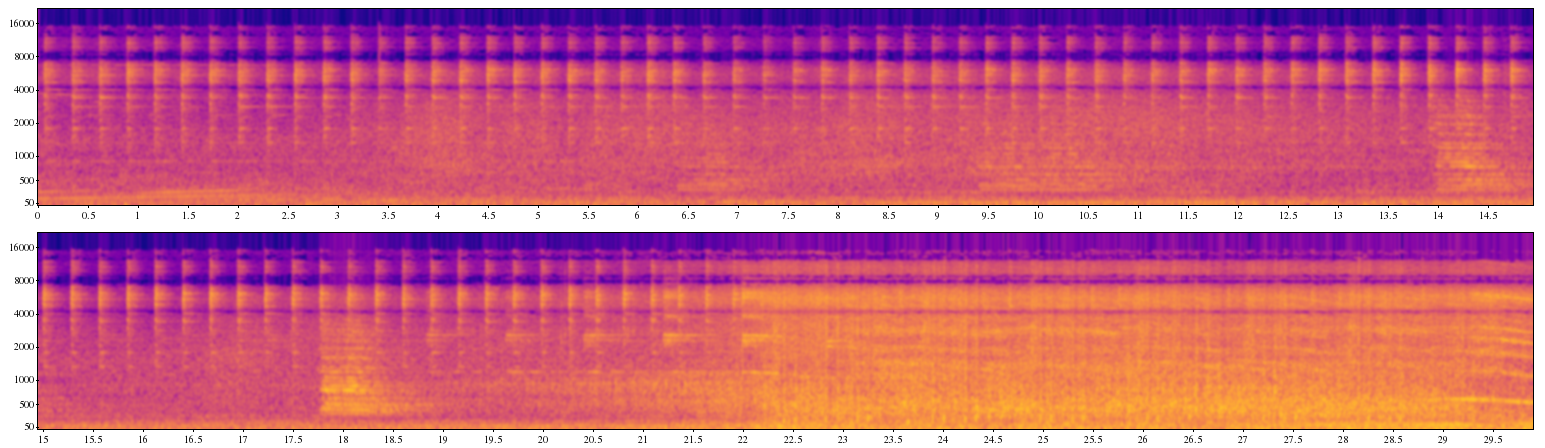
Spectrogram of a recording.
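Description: A train horn sounds four blasts, long, long, short, long: the standard grade-crossing signal. From about two-thirds of the way in, a passenger train passes close at speed, and the loud rush of its wheels on the rail takes over.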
